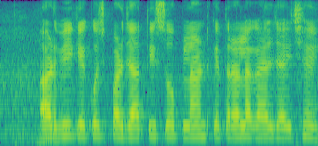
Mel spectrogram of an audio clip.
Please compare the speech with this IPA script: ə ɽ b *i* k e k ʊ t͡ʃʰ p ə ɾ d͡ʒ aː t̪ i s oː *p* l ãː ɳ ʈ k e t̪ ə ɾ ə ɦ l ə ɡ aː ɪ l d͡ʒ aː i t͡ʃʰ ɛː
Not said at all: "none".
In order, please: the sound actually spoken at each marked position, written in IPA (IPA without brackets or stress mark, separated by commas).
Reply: i, p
